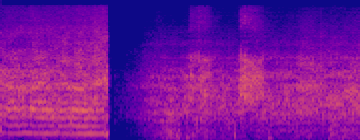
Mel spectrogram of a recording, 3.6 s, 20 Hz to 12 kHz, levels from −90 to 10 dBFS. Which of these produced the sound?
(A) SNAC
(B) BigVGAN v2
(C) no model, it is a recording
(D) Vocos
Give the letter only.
A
